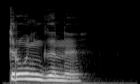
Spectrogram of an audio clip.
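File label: "труньгыны", Komi, female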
